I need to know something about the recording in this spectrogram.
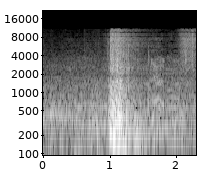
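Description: A body lands with a heavy thud in a pile of hay.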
